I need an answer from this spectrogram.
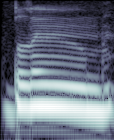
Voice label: "bloom", en-us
